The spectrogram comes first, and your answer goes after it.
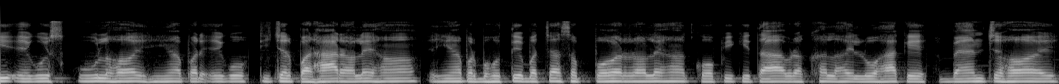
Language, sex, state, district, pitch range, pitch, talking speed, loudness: Magahi, male, Bihar, Samastipur, 130-140 Hz, 135 Hz, 155 wpm, -21 LUFS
